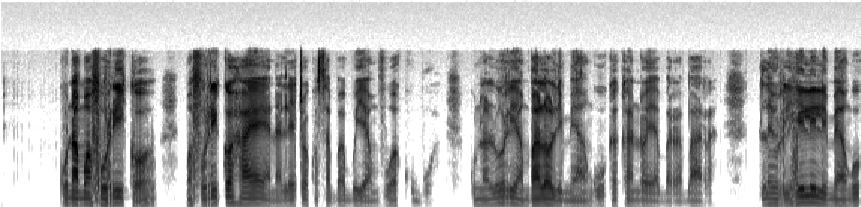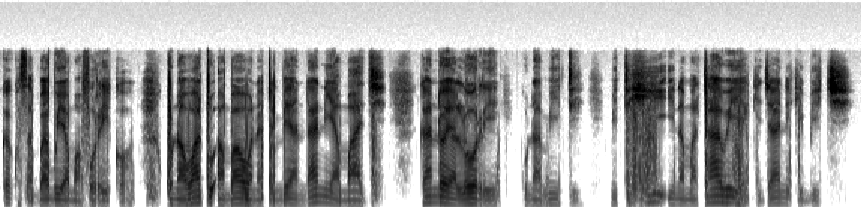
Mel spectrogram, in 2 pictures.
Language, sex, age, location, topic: Swahili, male, 18-24, Nakuru, health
